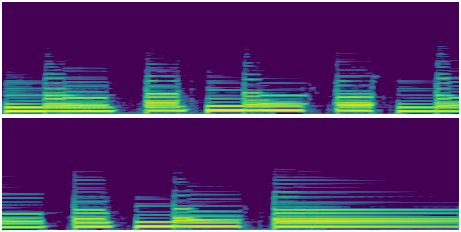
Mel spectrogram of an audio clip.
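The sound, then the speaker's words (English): Guitar seventh chords played with hammer-ons, about eight loud, bright strums in a choppy rhythm with short gaps between them, ending on a long ringing chord. No one speaks. “And here's the revised sound with the hammer-on seventh chord.”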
